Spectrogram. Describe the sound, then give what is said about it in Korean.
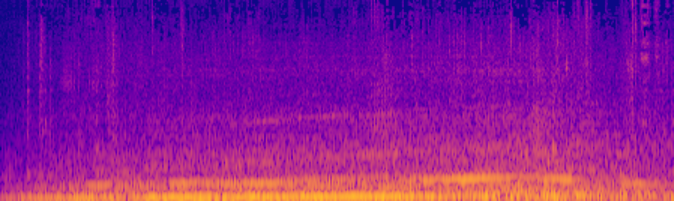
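Steady low engine rumble and road drone from a premium express bus cruising at speed on a highway, on a trip of a little over four hours to the Tongyeong intercity bus terminal, with a faint engine tone that slowly rises and falls. No one speaks. “우등버스도 좋아요.”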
